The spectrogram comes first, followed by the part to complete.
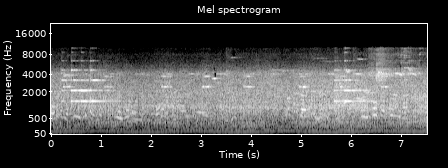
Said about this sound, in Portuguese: Agora é o seguinte, viu, gente? É zoada, é barulho, é poluição, é confusão, trânsito muito louco e isso tudo faz parte da diversão.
